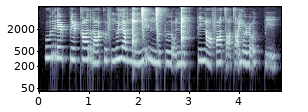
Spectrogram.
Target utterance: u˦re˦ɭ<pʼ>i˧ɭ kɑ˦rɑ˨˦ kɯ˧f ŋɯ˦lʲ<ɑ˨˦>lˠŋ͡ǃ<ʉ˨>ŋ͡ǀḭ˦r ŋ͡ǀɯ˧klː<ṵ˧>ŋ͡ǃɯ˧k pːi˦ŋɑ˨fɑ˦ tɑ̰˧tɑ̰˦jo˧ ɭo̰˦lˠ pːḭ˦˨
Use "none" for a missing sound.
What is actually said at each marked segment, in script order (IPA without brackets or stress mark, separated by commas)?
pː, ɑ˧, u˨, o̰˧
